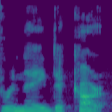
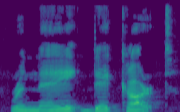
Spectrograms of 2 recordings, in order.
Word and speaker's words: René Descartes: He's a French mathematician. His name is René Descartes. René Descartes. Okay, and so if you hear somebody say Descartes, say, no, it's not the way you say his name.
